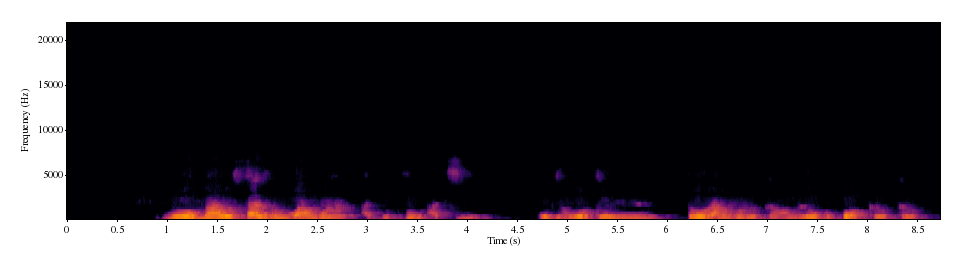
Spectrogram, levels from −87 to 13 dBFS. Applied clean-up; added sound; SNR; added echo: none; none; none; reverberation time 0.3 s.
